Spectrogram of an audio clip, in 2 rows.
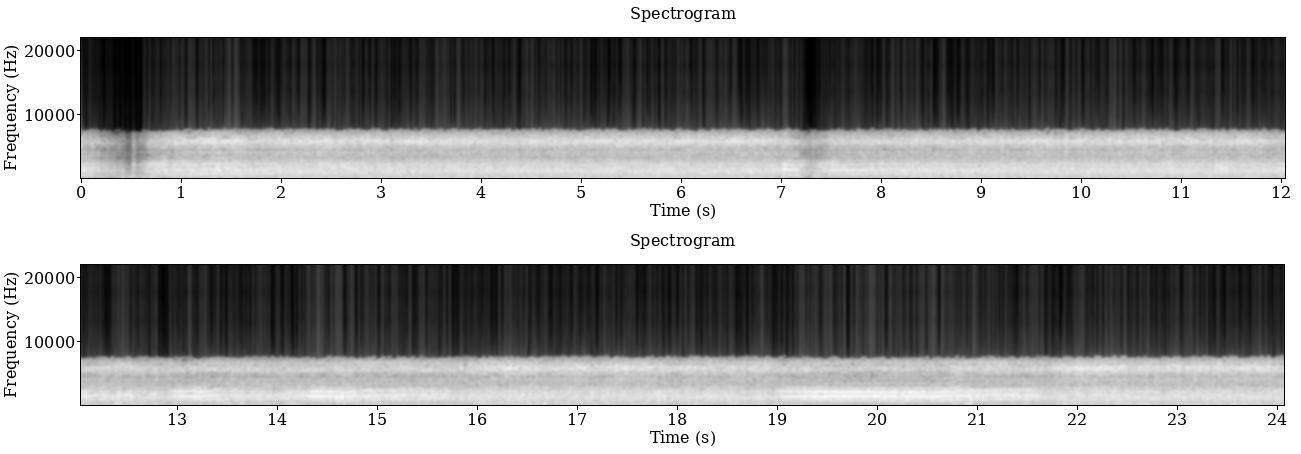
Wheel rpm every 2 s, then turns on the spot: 140, 230, 230, 180, 230, 230, 230, 230, 230, 220, 220, 230.
none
